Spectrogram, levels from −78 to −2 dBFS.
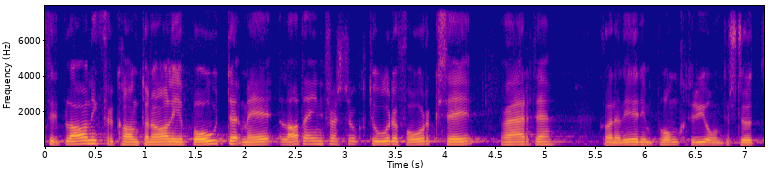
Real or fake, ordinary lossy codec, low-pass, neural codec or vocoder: fake; none; none; codec, 16 kHz, 8 kbps, FunCodec, trained on Chinese and English, 25 frames a second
